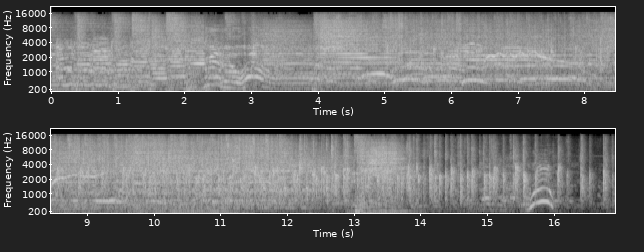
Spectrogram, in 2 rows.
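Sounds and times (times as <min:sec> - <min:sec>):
person singing: 0:00.0 - 0:01.7
live blues band playing: 0:00.0 - 0:14.2
people clapping: 0:04.6 - 0:16.9.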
